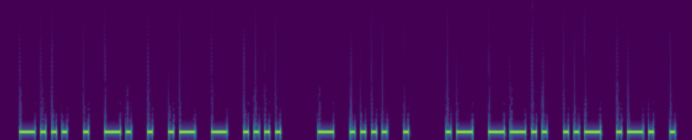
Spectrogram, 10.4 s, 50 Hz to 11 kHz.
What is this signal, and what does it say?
Morse code, heard as a keyed tone, about 15 wpm, 700 Hz. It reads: BENEATH THE AZURE
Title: Pangram Challenge v2 - 15wpm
